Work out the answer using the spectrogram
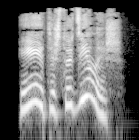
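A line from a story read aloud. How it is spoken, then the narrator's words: Exclaiming. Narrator (Russian): воскликнула Агнеса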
